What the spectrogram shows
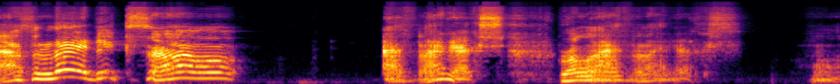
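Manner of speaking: silly, very high, slow goofy voice. Calling for an athletics roll after being asked to say it funny: funny voice. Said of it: "if you could say it in a funny way".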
